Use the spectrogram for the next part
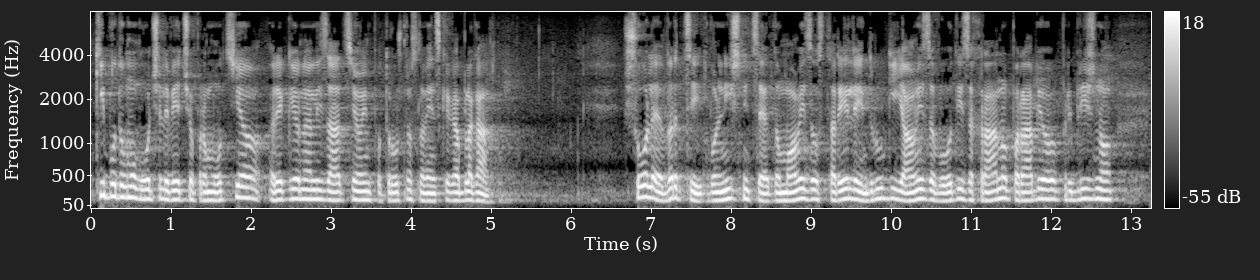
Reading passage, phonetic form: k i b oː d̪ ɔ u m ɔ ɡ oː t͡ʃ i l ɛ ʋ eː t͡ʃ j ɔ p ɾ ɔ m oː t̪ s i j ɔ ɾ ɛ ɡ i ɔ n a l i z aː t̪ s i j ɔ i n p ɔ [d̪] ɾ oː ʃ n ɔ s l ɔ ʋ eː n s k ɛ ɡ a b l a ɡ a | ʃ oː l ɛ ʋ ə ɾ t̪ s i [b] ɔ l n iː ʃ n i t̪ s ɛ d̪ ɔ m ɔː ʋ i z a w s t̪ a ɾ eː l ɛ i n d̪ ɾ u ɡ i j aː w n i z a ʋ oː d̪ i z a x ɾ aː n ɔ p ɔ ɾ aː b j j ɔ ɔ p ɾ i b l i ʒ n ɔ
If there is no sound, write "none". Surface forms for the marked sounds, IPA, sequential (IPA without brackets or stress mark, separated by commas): t̪, b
